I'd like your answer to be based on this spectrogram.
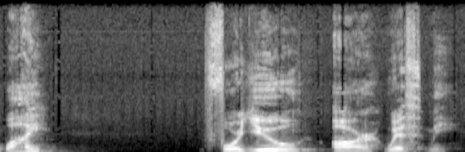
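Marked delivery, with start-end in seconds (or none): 2.1-4.6 slow, weighty reading; slow scripture. Real, not acted. Preacher savoring the psalm line, slow and weighty. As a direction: let each word land slowly.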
